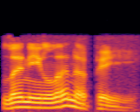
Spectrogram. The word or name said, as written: Lenni-Lenape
